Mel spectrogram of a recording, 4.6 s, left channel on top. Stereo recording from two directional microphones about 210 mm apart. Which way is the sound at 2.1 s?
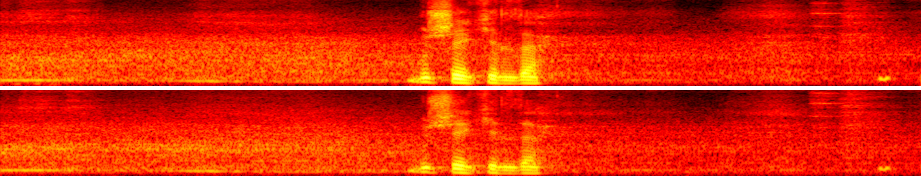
20° left (ahead or behind).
